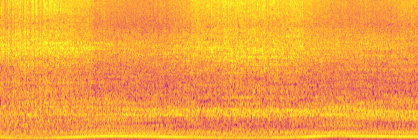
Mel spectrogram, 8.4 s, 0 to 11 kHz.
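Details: 1981 Toyota Starlet with LS-swapped L76 V8, twin turbos, after balancer change and coolant refill, running to bleed air: deep steady idle with brief rev rise and fall, no belt squeal; normal.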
